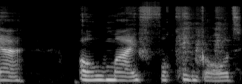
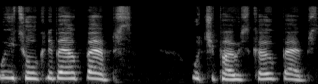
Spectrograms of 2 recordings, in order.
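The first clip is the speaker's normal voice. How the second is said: typical everyday Brummie Birmingham accent; 4 semitones higher, 5 dB louder than usual. Showing off accents to the others, now doing a Birmingham accent. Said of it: "I could do Birmingham".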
